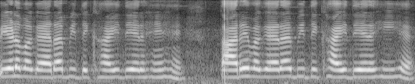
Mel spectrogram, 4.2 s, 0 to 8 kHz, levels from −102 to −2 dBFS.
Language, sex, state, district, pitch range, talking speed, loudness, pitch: Hindi, female, Uttar Pradesh, Hamirpur, 255-275 Hz, 200 wpm, -18 LUFS, 265 Hz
